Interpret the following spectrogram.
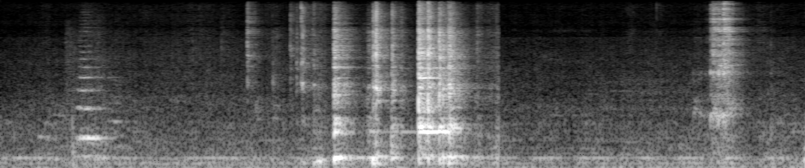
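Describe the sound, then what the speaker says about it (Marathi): Metal lid of a pressure cooker lifted off after cooking bajra khichdi with potatoes, giving a few close, sharp clanks and clinks clustered together, followed by a later rattle against quiet kitchen background. "आता आपण झाकण काढूया"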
